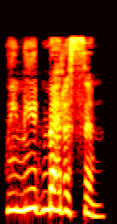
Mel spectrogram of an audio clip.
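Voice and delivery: high, loud plea; pleading demand; desperate insistence. A narrator's reading. Insists again on urgent need.

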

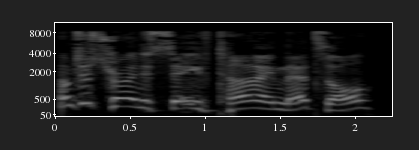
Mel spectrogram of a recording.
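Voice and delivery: high, loud protest; defensive backing down. A narrator's reading. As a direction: excuse yourself while giving in. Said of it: "threw his hands up in defeat".

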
